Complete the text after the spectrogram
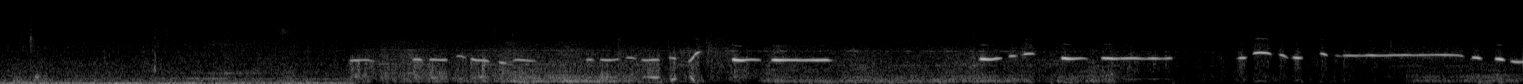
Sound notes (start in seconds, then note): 4.1 annoying whistling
